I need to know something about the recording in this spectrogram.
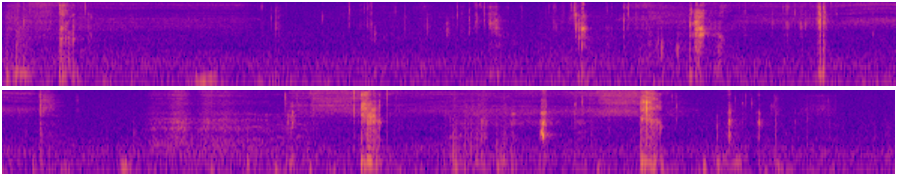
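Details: Crunching, biting and chewing noises in a small room, with no clear animal call.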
